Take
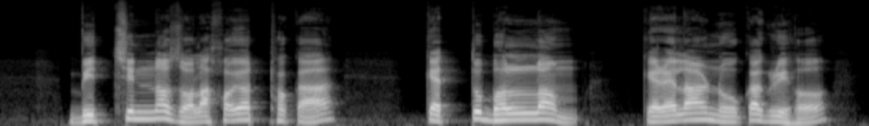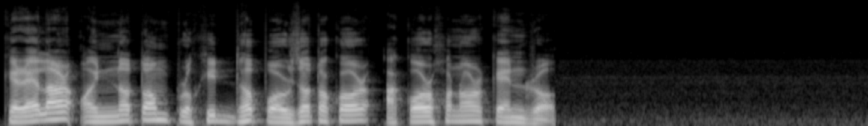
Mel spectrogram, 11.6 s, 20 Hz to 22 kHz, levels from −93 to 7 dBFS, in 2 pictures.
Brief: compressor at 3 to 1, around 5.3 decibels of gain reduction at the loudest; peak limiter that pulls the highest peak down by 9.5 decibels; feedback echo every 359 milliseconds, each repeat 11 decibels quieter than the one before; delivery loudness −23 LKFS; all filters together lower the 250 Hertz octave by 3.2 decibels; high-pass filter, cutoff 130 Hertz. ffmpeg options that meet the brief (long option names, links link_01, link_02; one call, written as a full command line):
ffmpeg -i in.wav -af "highpass=130,equalizer=frequency=250:width_type=o:gain=-4,acompressor=threshold=-18dB:ratio=3,alimiter=limit=-16.5dB:level=0:latency=1,aecho=1:1:359|718|1077:0.282|0.0789|0.0221,volume=5dB" out.wav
